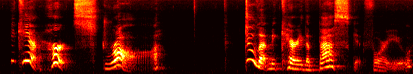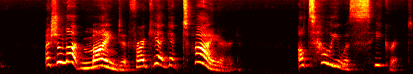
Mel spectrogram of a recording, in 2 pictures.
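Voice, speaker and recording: Using a put-on character voice, a woman sounds husky and high-pitched, moving at a very slow pace with long, frequent pauses. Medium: read story. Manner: polite, gentle.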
